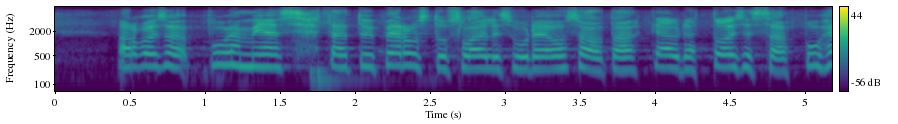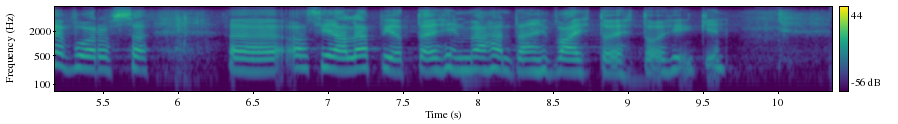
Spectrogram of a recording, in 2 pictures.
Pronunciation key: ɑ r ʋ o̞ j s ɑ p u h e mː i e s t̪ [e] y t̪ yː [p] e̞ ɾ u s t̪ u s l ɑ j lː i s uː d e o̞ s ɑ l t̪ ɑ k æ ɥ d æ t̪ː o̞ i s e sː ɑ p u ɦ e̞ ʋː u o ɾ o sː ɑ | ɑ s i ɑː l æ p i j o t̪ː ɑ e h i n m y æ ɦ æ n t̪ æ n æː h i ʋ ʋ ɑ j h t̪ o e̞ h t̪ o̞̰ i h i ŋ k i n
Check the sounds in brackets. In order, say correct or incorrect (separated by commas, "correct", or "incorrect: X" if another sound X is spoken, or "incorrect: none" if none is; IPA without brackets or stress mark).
incorrect: æ, correct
